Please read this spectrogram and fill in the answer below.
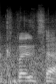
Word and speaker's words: Kubota: It's not Kabuta. Kabuta. Yeah, Kubota. Kubota.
